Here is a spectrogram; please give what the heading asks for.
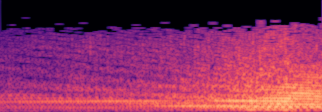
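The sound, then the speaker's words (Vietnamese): An American patrol boat's engine drones steadily on a river, giving a continuous low, rumbling hum that grows gradually louder toward the end, with no voices. “Phía cuối sông, tiếng tàu Mỹ tuần tra chăng dẳng, lúc gần, lúc xa.”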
